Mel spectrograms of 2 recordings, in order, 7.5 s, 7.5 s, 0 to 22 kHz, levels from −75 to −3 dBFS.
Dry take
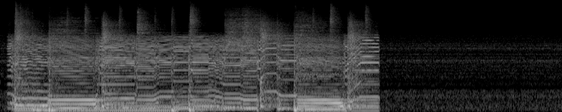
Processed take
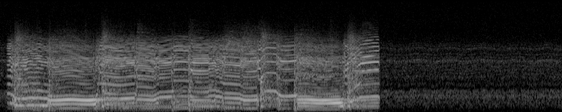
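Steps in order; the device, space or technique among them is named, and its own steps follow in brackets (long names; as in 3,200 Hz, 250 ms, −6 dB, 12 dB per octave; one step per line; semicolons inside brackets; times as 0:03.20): tape answering machine (band-pass filter 360–3,300 Hz; soft clipping −25 dBFS, distortion −19 dB; tape wow and flutter; white noise bed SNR 23 dB)
level +5 dB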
